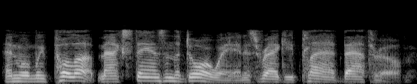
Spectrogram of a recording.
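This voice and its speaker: A man's voice: mid-range voice, normal speed, no echo. A man narrating a first-person suspense audiobook in a wry, conversational way. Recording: dull lo-fi recording.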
